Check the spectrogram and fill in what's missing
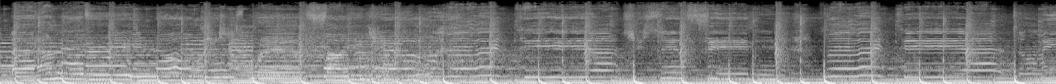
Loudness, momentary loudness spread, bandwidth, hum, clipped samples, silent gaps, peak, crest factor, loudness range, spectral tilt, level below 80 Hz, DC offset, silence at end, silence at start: -8 LUFS; 2 LU; over 20 kHz; none; 0.3%; none; 0 dBFS; 8 dB; 2 LU; -4.5 dB/octave; -12 dBFS; under 0.1%; 0 s; 0 s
